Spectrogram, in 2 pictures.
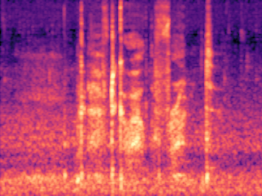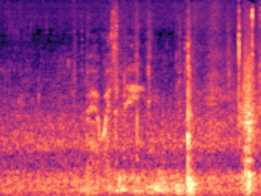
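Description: A person whispering faintly close to the microphone, with a few sharp clicks in two short spells.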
